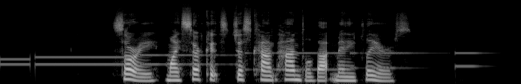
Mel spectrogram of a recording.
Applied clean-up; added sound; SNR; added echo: neural mask model RNNoise.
